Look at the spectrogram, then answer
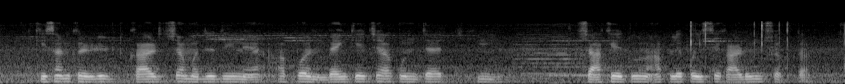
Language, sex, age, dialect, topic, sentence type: Marathi, male, 18-24, Standard Marathi, agriculture, statement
